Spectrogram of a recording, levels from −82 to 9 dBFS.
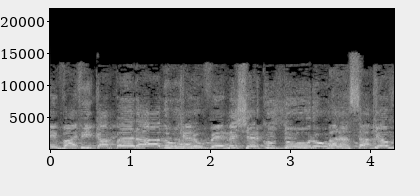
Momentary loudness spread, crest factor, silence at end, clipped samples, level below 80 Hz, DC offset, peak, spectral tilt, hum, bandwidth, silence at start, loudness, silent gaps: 3 LU; 12 dB; 0 s; under 0.1%; -46 dBFS; under 0.1%; -2 dBFS; -2.5 dB/octave; none; 15 kHz; 0 s; -14 LUFS; none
